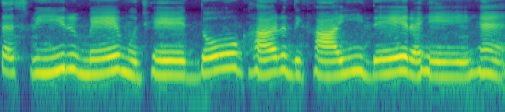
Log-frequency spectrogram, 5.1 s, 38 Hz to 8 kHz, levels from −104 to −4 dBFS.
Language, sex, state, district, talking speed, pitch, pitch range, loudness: Hindi, female, Madhya Pradesh, Katni, 105 wpm, 245 Hz, 220-265 Hz, -15 LUFS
